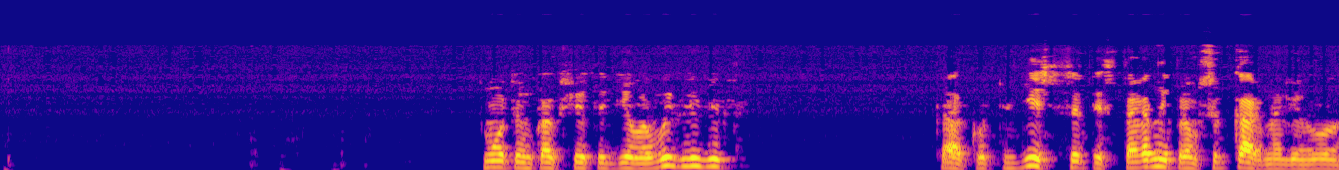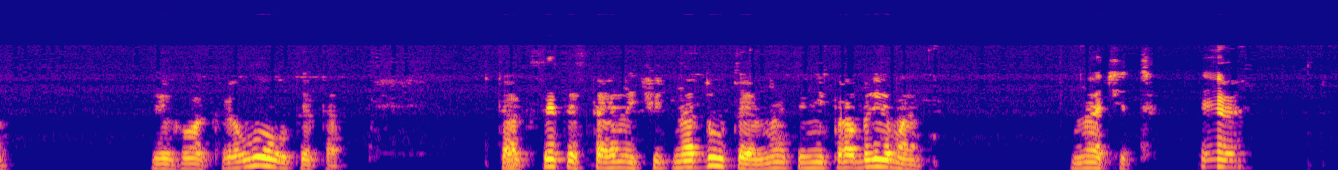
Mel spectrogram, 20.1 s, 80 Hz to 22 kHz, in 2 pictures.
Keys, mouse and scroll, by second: 0.2-2.0 middle drag, 2.7 middle click, 4.4-7.9 middle drag, 8.4-10.9 middle drag, 11.0-13.7 middle drag, 15.4 click, 15.9 middle click, 16.9 click, 17.1-18.2 middle drag, 19.1 r.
